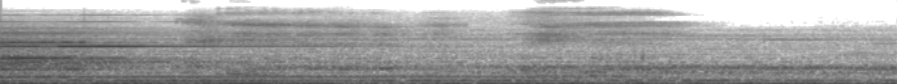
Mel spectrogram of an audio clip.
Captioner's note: distant laughter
